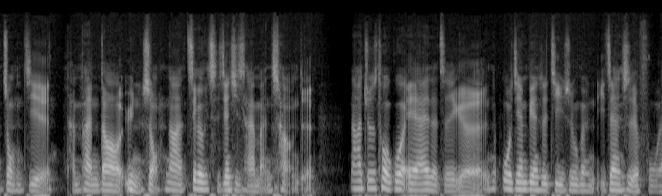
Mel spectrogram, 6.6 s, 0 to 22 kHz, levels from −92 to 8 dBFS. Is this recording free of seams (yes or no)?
yes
